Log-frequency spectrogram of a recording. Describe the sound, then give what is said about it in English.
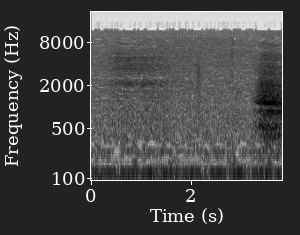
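A deep breath in and out, mostly quiet over a steady low hum, ending in a louder, breathy exhale. “Take a deep breath.”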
